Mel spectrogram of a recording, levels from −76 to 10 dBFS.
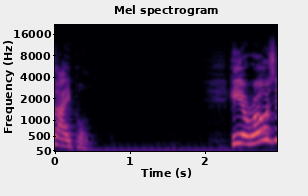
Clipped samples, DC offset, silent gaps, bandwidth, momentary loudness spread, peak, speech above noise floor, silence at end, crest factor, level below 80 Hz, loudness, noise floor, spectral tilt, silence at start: under 0.1%; under 0.1%; none; 15 kHz; 22 LU; -6 dBFS; 36 dB; 0 s; 18 dB; -58 dBFS; -20 LUFS; -56 dBFS; -3 dB/octave; 0 s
